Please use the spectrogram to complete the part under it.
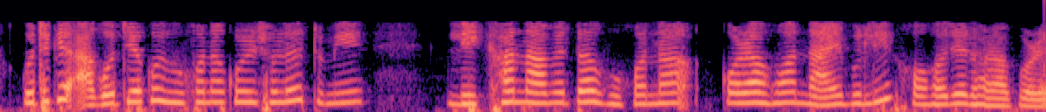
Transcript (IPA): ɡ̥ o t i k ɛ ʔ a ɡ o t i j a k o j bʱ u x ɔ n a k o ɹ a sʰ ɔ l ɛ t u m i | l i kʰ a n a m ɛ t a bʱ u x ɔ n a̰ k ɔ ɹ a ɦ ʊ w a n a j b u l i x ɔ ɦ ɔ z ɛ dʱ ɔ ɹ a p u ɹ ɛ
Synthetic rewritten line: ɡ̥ o t i k ɛ ʔ a ɡ o t i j a k o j bʱ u x ɔ n a k o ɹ i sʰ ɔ l ɛ t u m i | l i kʰ a n a m ɛ t a bʱ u x ɔ n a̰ k ɔ ɹ a ɦ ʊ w a n a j b u l i x ɔ ɦ ɔ z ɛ dʱ ɔ ɹ a p ɔ ɹ ɛ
